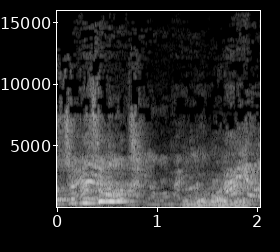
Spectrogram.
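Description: Women's raised voices talking rapidly, high and sliding up and down sharply in pitch, with a brief lull about a second in.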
